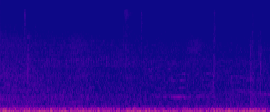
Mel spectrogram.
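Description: Steady low outdoor rumble picked up by a handheld phone microphone as it is moved about, with a faint wavering voice in the distance about halfway through.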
